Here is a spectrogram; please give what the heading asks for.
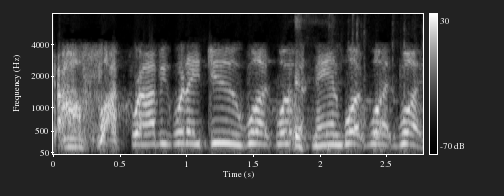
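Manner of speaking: high, rapid panicky questions; panicked pleading. Retold or imitated. Panicked reply to coach.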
